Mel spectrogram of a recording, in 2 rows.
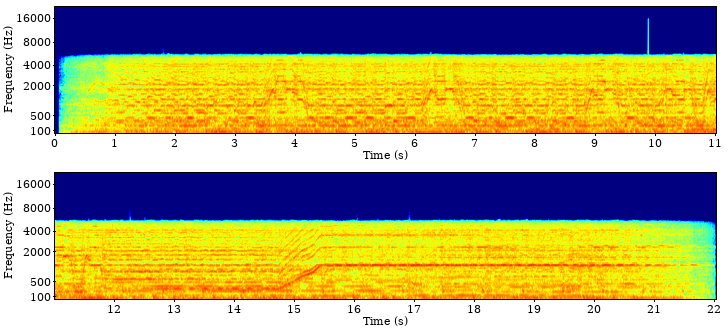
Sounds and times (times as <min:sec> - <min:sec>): Electric guitar: 0:00.1 - 0:22.0
Strum: 0:00.2 - 0:21.8.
